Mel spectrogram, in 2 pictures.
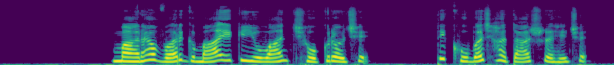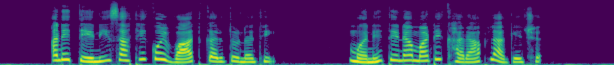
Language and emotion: Gujarati, sad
